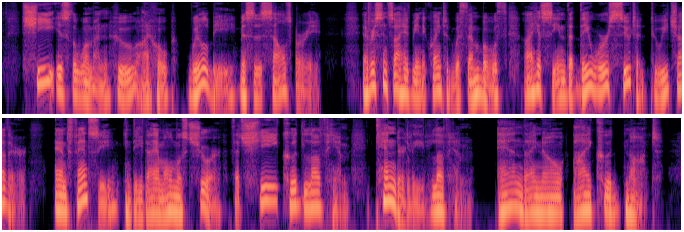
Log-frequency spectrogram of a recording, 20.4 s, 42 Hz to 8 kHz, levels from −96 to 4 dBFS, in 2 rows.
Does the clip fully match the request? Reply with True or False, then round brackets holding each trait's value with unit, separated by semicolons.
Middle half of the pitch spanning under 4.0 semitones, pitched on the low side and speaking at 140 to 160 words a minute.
False (4.5 semitones; 105 Hz; 150 wpm)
